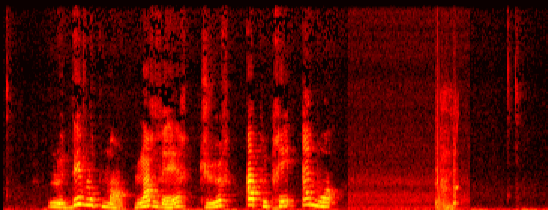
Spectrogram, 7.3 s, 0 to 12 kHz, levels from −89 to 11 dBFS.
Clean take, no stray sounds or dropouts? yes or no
no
